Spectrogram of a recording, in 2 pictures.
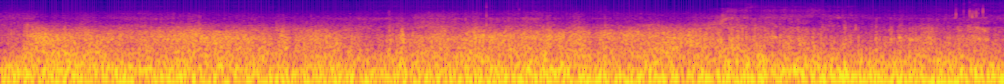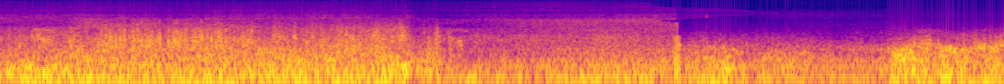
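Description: Wind buffeting the camera's microphone, mixed with the rushing hiss of spray off a water ski cutting across a boat's wake. The rush eases for a couple of seconds near the end, then comes back loud as the ski throws up spray again.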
